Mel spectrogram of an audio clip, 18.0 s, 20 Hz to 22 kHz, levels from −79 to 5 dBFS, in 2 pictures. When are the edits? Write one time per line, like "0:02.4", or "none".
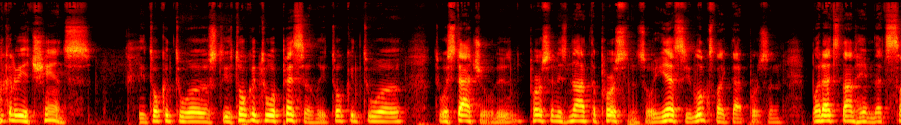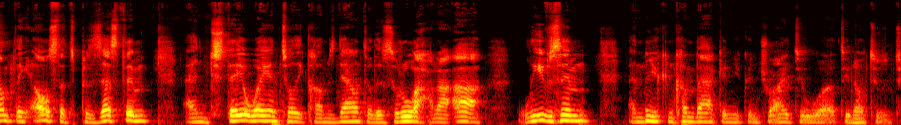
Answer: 0:01.4
0:15.5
